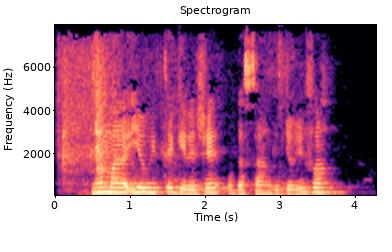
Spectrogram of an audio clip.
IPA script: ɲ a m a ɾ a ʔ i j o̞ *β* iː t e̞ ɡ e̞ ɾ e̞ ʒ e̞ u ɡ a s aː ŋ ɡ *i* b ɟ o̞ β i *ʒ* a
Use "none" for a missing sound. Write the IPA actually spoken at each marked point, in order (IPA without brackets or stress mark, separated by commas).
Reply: w, i, v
